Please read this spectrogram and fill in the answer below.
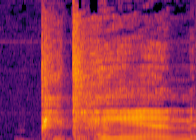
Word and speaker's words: pecan: had to serve was pecan pie. Now, I realize that even here in America that pecan and pecan are pronunciations that are going to be based on where you're from in America.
